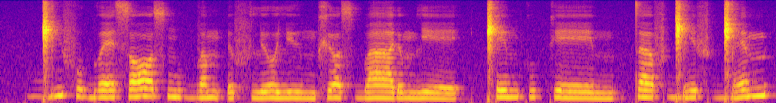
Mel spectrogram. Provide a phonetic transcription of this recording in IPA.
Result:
ɡ͡ǁ i f o ɡʷ ɛː s ɔː s ŋ u b ɐ m ʔ ɘ f lʲ o lʲ ɨː m xʲ ɔː s b aː ɾʲ ɔ m lʲ eː | ǁ e m k u k eː m | t ɐː f ɡ͡ǁ eː f ɡ͡ǁ ɛ m

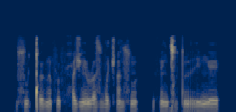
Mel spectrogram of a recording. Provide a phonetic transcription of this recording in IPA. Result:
sʷ e˧ ǃ ɵ˧ ð ə̃˨ f ɵ˨ f ħ i˧ ʒ ẽ˧ ɹ ʌ˨ z v ɔ˦ t͡ʃʼ ã˨ z sʷ ə̃˧ | θ ẽ˨ ɡ͡ǀ ɵ˨ tʷ ə̃˧ r i˨˦ ŋ e˦

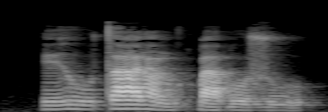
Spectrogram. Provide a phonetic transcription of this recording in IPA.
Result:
ɪ˨˦ ɣ uː˨ t aː˦ ɾ ã˨ ɡʷ ɪ˦ k͡p a˨ ɓ o˨ z u˨

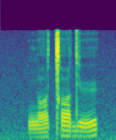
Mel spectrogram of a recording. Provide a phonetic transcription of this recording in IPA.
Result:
ŋ ɑ˨˥ ǀ ɑ˦ d ø˨˥

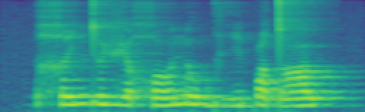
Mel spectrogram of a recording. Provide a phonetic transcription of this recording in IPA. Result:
χ i n d ɵ vʲ u χ o n o ɡʱ i pʲ ɵ dˤ u

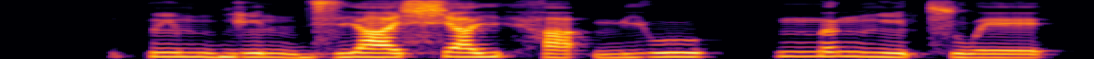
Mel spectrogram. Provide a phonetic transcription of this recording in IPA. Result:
p ĩ˧ m ɡ ĩ˨˩ n d͡z j a˦ ɕ a˦ j h a˨ ʔ m j u˥˧ | n̪ ə˥˧ ŋ ĩ˨˩ t͡s w e˨˩

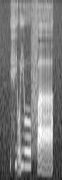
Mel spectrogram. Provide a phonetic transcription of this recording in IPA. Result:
f j o̰ j o f a̰

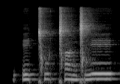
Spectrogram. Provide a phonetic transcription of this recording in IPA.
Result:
ʔ e ǀ u ǀ ɐ̃ ɡ͡ǀ e

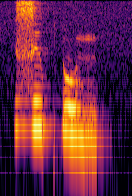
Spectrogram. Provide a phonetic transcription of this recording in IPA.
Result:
z i p ɗ u n

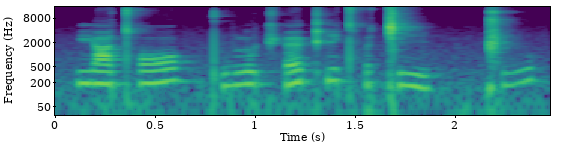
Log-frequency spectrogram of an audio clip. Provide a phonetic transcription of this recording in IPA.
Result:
j a tʰ ɔ | pʼ ṳ l u t͡ʃʼ ɛ kʼ i tʰ ə ǀ i | ǁ ṳ

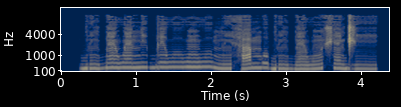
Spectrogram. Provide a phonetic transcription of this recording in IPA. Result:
b ĩ˨ ɡ͡b ɛ̃˧ w ɛ̃˧ n i˧ b e˦ w u˦ w ũ˦ w u˦˨ m ĩ˨ h a˨˦ m o˦˨ b ĩ˨ ɡ͡b ɛ̃˨ w ũ˨˦ ʃ ɛ̃˧ d͡ʒ i˨

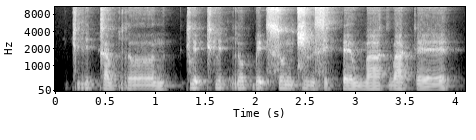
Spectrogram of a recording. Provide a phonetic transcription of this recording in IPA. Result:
k r i˥˩ t̚ k a˦˥ w p r ɤː˥˩ n | k l e˥˩ ʔ kʰ l e˥˩ k̚ r oː˥˩ p̚ w e˥˩ ʔ s o˧ n t͡ɕ ɯː˨˩ s e˦˥ k̚ ʔ ɛː˧ w m aː˦˥ k w aː˥˩ k̚ ʔ ɛː˩˦

